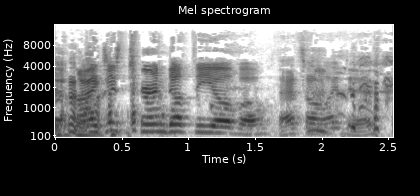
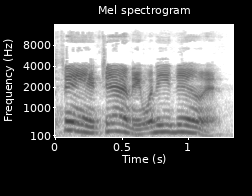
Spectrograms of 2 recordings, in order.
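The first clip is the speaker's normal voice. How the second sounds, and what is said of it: Silly mocking impression voice. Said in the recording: “stupid voice like this ... just sounds like you tried to do an impression of yourself”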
